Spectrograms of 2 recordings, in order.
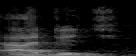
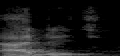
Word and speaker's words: adage: देखिए, जो पहला वर्ड है वो है एडिज, ADAGE, और इसका करेक्ट प्रोनाउंसिएशन है एडिज।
